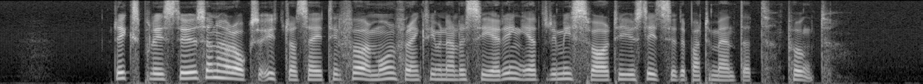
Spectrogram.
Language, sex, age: Swedish, female, 31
